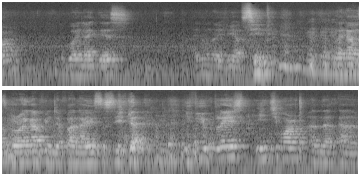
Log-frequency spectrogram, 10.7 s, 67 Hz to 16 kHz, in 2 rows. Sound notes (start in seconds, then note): 7.0 everyone laughs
